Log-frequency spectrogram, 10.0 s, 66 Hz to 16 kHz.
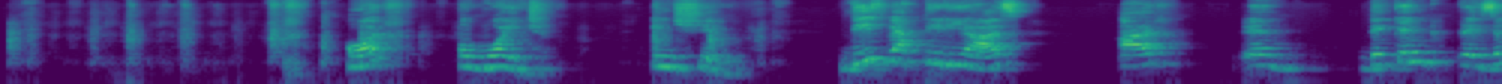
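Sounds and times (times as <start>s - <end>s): chalk scratching on chalkboard: 0.0s - 2.9s.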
